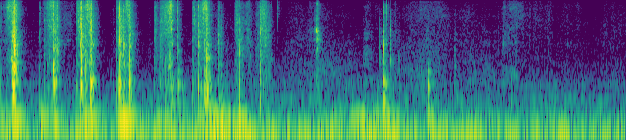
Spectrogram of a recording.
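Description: Playing cards shuffled and drawn, a few crisp riffling bursts at the start giving way to softer rustling and taps, faint throughout.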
